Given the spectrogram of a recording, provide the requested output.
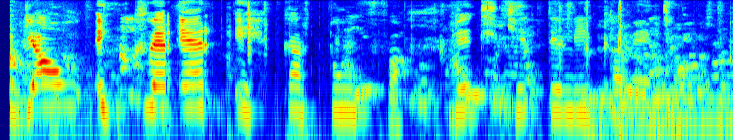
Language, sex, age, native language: Icelandic, male, 13, Icelandic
